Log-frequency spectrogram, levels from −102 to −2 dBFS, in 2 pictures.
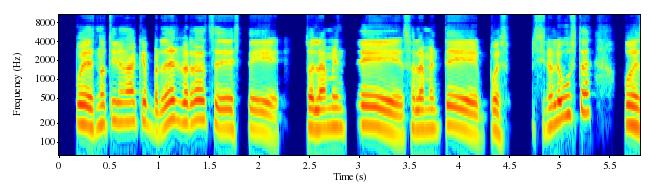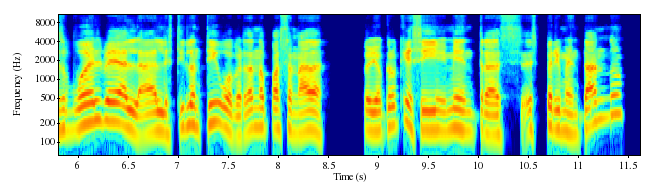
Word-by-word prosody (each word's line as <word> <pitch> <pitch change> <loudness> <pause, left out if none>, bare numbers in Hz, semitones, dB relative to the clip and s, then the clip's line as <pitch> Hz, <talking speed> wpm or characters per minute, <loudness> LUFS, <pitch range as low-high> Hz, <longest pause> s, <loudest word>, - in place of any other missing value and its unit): pues, 195 -4 +4
no 195 - 0
tiene 220 0 -2
nada 215 +1 +2
que 215 -1 -1
perder, 185 +9 +2
¿verdad? 220 +2 +2
Se 170 0 0
este, 155 -5 -3 0.2
solamente 170 -2 +2
solamente, 165 -3 0
pues, 150 -5 -3 0.2
si 165 - -12
no 180 - +1
le 220 - +4
gusta, 280 +4 -1 0.3
pues, 185 -5 +2
vuelve 210 +7 +3
al 170 -7 +3
al 145 +3 0
estilo 175 +7 -4
antiguo, 195 -1 -2
¿verdad?, 140 +5 -2
no 175 0 -2
pasa 165 -1 -2
nada. 145 -1 +1 0.3
Pero 155 -1 0
yo 155 - -2
creo 180 +1 -3
que 190 - +1
sí, 160 -1 +1
mientras 145 -5 -2
experimentando 180 - -2
170 Hz, 170 wpm, -24 LUFS, 155-195 Hz, 0.3 s, pues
